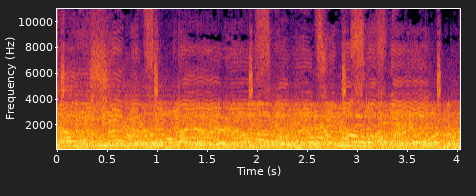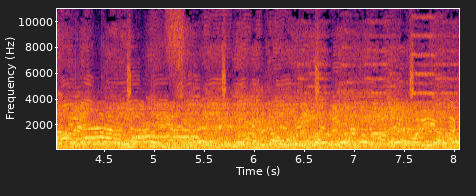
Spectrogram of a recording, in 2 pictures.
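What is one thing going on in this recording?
A crowd of women chatters close by, many voices overlapping.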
